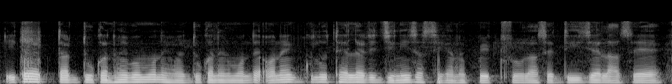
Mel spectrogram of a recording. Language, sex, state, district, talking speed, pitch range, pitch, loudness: Bengali, male, Tripura, Unakoti, 160 wpm, 95-105 Hz, 100 Hz, -16 LUFS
